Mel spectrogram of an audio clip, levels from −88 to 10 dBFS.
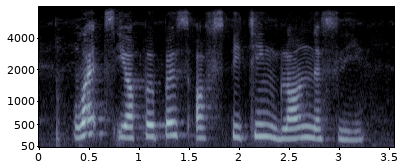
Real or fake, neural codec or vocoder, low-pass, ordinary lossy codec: fake; codec, 24 kHz, 0.9 kbps, WavTokenizer, medium speech release version 1; 7.2 kHz; Opus, 24 kbps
